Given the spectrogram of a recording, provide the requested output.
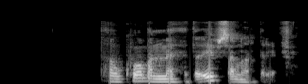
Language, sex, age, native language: Icelandic, male, 40-49, Icelandic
